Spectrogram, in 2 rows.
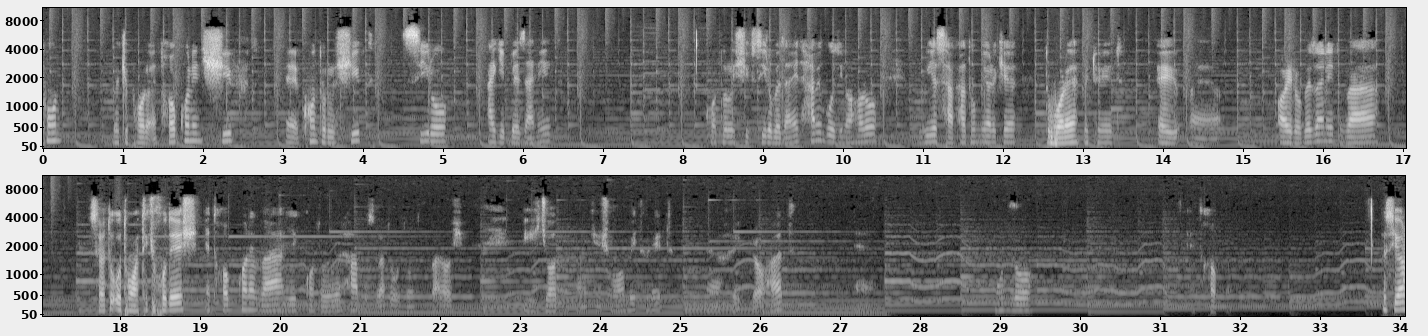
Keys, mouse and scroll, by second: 0.7 right click, 6.2 ctrl+shift+c, 7.7 ctrl+shift+c, 15.6 right click, 17.5 right click, 18.8-20.5 right drag, 23.7-25.1 right drag, 25.1 middle click, 25.5-26.5 drag, 26.5 middle click, 26.5 right click, 27.6 click, 27.7 right click, 28.5 right click, 29.6 click, 30.2 click, 31.4 right click, 31.9 Delete, 33.4 x.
